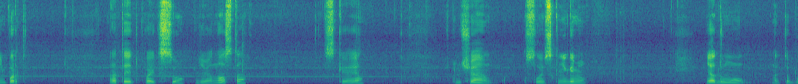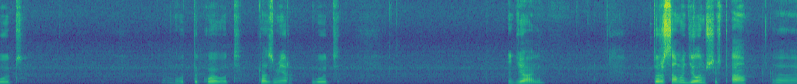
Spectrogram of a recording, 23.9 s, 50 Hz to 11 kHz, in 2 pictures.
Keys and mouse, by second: 0.0-1.1 drag, 1.6 r, 4.6 s, 7.5-10.5 drag, 12.8 s, 15.9 click, 22.3 shift+a.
